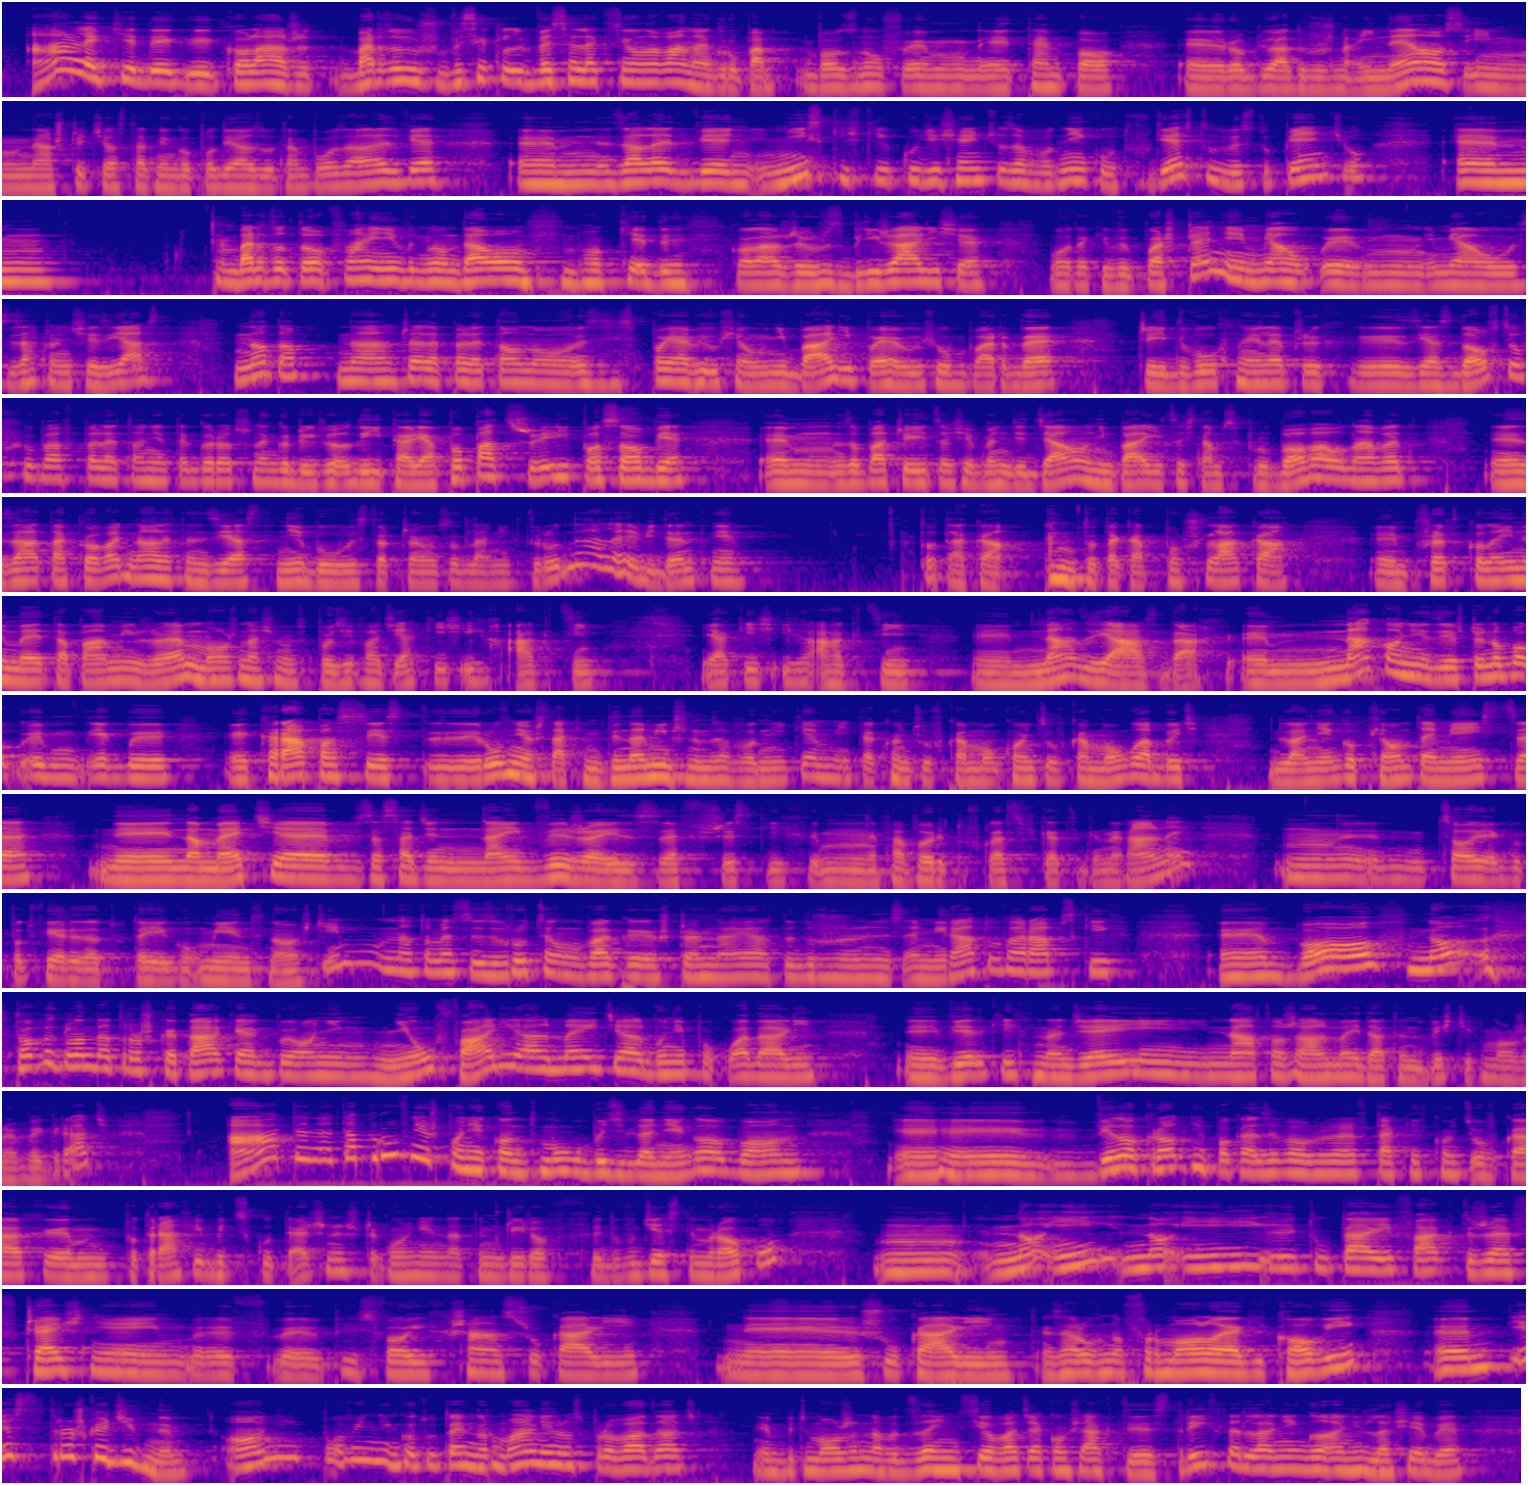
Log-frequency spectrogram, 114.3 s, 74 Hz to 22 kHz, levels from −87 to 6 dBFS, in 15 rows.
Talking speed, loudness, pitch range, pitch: 135 wpm, -27 LUFS, 135-175 Hz, 150 Hz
